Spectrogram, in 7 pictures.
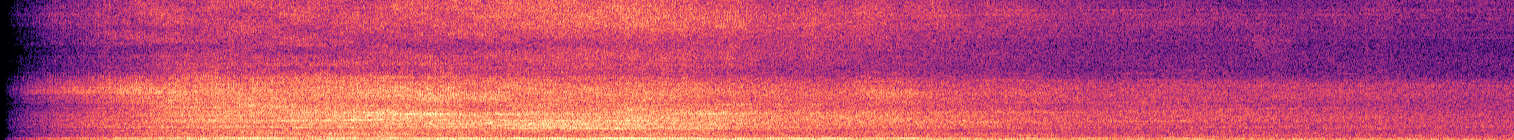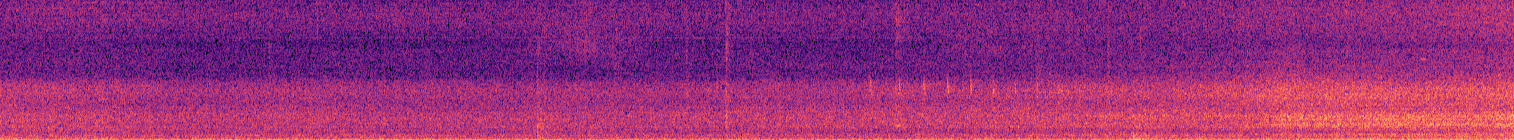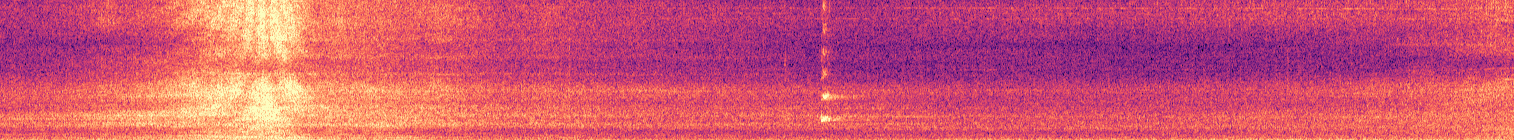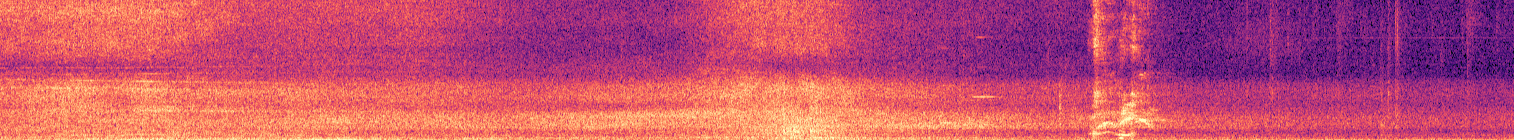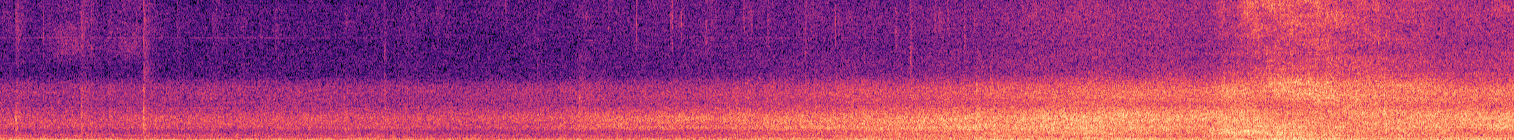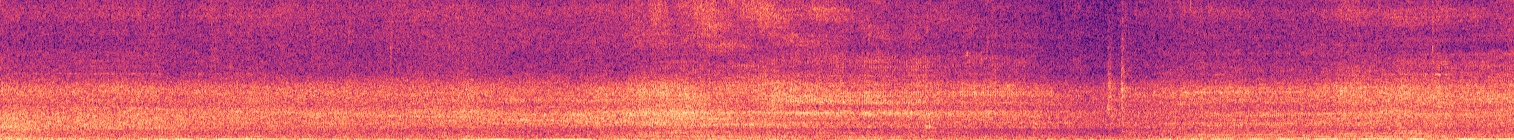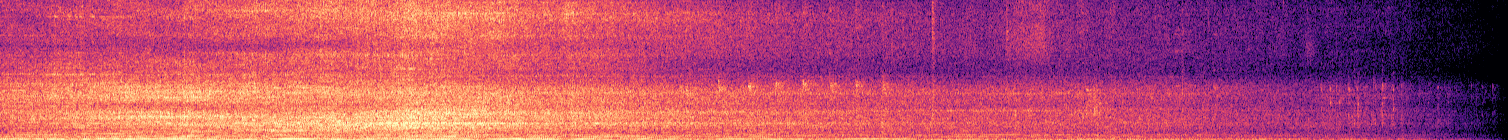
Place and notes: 昶玖門市, Gushan Dist., Kaohsiung City - Late night street
Late night street, Traffic sound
